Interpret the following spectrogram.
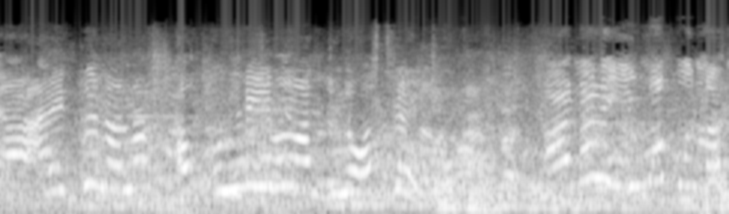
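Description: Children's voices talking and calling out excitedly, overlapping with the chatter of a crowd.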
